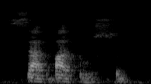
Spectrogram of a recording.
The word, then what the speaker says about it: zapatos: The Z's in Spanish, they sound like S's. So every time that you see a Z, pronounce it like an S. For example, the word zapatos.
